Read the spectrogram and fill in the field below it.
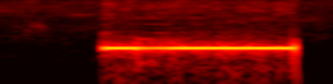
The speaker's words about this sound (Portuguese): Só chama e não atende. Já liguei duas vezes.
